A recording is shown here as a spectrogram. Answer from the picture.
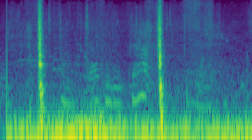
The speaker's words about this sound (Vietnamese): trong khi các phụ nữ cùng với con gái của họ đang giã ngô để sửa soạn nấu ăn.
